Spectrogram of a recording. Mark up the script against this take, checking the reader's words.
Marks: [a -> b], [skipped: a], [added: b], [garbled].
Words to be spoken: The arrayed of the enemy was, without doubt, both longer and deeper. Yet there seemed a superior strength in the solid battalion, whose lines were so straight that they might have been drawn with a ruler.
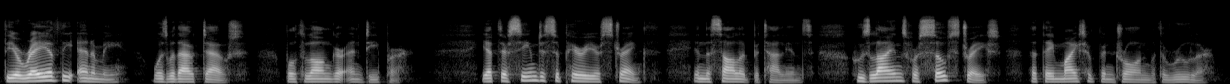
The [arrayed -> array] of the enemy was, without doubt, both longer and deeper. Yet there seemed a superior strength in the solid [battalion, -> battalions] whose lines were so straight that they might have been drawn with a ruler.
